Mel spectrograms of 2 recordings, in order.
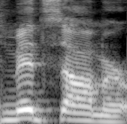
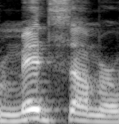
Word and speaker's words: Midsommar: Coming in at number 4 is Midsommar, or Midsummer, whichever way you want to pronounce it.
